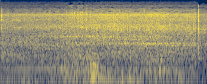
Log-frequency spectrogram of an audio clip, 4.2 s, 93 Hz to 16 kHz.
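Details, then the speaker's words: 2009 Nissan Murano at idle after repair of a major power steering leak (high-pressure hose and washer replaced, system bled, no leaks): even idle hum with a faint steady pump tone, no whine or groan; power steering sounds healthy. "Got the high washer, steering hose changed, no leaks, system's bled, steering's working great, feels good, sounds good."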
